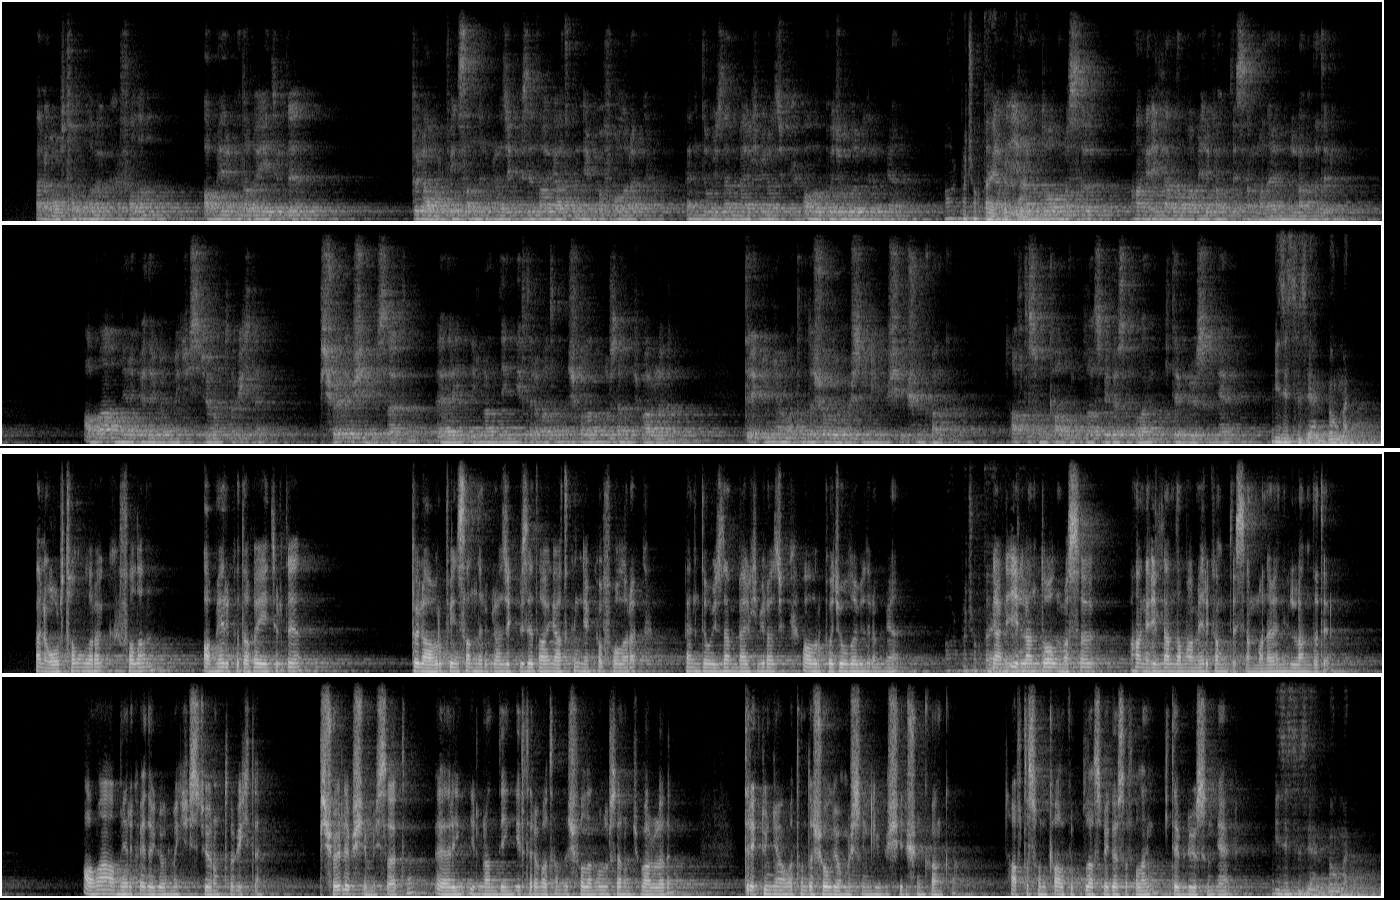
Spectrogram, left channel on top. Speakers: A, on the right (about 80°); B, on the left (about 25°).
A: hani ortam olarak falan Amerika daha iyidir de böyle Avrupa insanları birazcık bize daha yatkın ya kafa olarak. Ben de o yüzden belki birazcık Avrupacı olabilirim ya.
B: Avrupa çok daha yakın
A: Yani
B: kanka.
A: İrlanda olmasa hani İrlanda mı Amerika mı desem bana ben İrlanda derim. Ama Amerika'yı da görmek istiyorum tabii ki de. Şöyle bir şeymiş zaten. Eğer İng- İrlanda, İngiltere vatandaşı falan olursan o civarların direkt dünya vatandaşı oluyormuşsun gibi bir şey düşün kanka. Hafta sonu kalkıp Las Vegas'a falan gidebiliyorsun yani.
B: Vizesiz yani normal.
